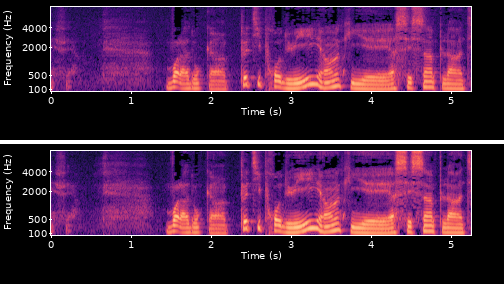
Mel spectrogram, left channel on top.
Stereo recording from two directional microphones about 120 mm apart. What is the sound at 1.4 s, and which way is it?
Speech, 35° right (ahead or behind).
